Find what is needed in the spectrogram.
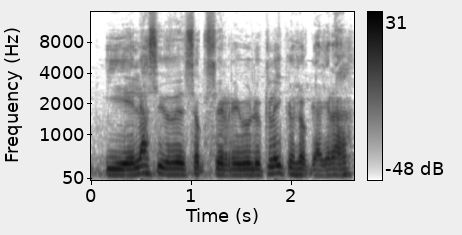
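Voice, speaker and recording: Over noticeable background noise, the speech runs at a fairly quick pace with fairly even intonation. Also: man. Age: 80s+. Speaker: actor. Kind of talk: interview. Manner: halting.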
